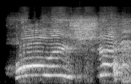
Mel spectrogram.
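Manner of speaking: high, loud, slow burning shout; pained shout. Real, not acted. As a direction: yell it out through the burn. Mouth burning from spice.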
